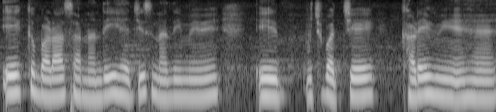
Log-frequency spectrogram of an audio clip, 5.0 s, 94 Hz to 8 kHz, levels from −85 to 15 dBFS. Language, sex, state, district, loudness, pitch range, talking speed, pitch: Hindi, female, Uttarakhand, Uttarkashi, -15 LUFS, 170-185 Hz, 170 wpm, 180 Hz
